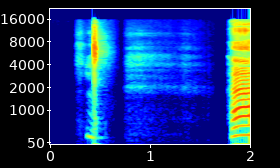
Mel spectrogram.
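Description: A short breathy sigh or breath about half a second in, then silence, then a loud spoken exclamation of "Ay!" just before the end.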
